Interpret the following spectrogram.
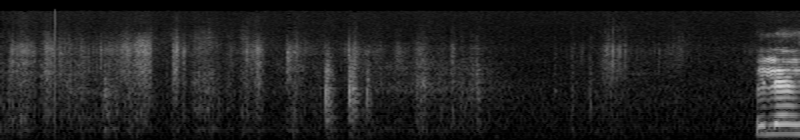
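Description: Faint rustling and light crackly ticks of hands handling freshly baked round loaves of bread, dying away after about two and a half seconds.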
